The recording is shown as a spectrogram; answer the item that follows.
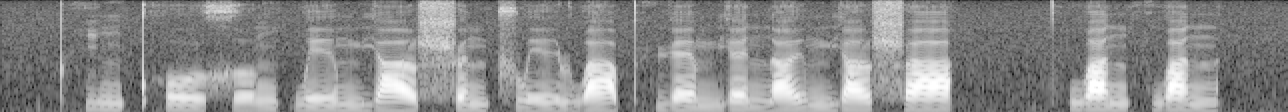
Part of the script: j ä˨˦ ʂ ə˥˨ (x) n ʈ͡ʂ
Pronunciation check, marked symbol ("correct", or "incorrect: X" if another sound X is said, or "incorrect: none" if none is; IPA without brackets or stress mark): incorrect: none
